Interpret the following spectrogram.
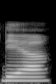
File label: "lia2", Taiwanese syllable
